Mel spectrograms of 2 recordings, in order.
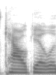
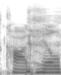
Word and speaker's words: Coghill: So a lot of people think my last name is Cowgill. It's Coghill, but call me whatever you want.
